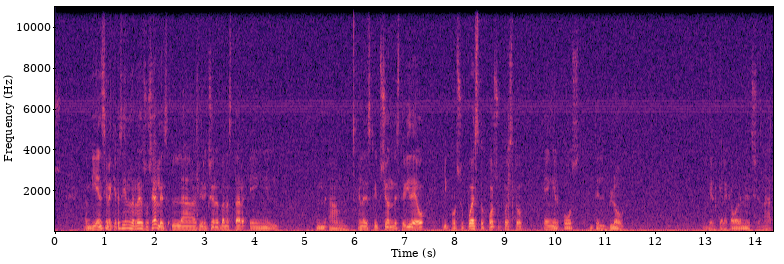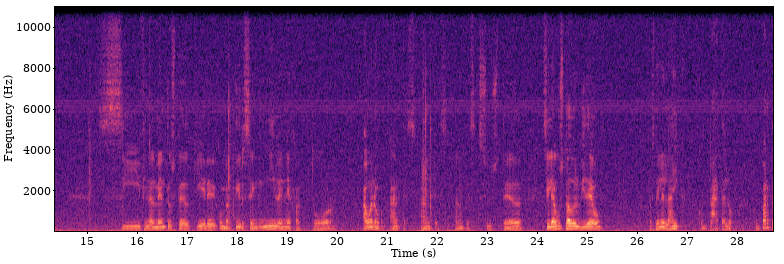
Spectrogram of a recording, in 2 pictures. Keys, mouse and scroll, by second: 3.6-7.2 ctrl+drag, 7.7 click, 9.0 f, 9.4 click, 12.3-13.9 drag, 14.5 middle click, 15.1-17.0 shift+middle drag, 17.8 f, 18.2 click, 18.7-21.7 drag, 21.7 ctrl+z, 22.7-24.0 ctrl+drag, 24.1-28.4 drag.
